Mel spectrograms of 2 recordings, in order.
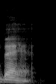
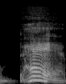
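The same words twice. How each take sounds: First: It is said in a disapproving, warning tone. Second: It is said in an admiring, approving tone. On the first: The thing is criticized as bad. "but it means two different things" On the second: The thing is praised as good. "We we know by my tone and my delivery, that's a good thing"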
